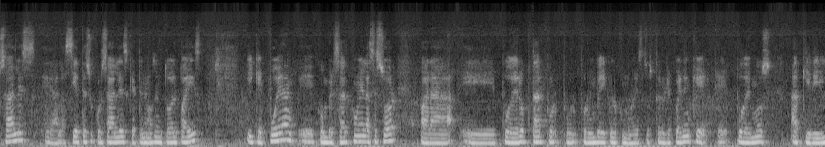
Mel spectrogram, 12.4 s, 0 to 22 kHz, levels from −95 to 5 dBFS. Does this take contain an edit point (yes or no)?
no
